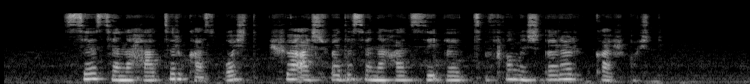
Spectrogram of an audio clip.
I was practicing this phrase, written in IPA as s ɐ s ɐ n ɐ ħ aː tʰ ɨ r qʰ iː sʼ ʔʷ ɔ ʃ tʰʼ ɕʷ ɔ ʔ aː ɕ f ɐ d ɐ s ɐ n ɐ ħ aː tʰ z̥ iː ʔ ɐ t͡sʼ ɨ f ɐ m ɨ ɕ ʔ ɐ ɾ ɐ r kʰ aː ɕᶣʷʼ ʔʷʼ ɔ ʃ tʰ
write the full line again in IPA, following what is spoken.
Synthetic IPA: s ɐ s ɐ n ɐ ħ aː tʰ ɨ r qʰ aː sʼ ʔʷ ɔ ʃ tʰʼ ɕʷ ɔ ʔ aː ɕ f ɐ d ɐ s ɐ n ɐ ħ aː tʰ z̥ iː ʔ ɐ t͡sʼ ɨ f ɐ m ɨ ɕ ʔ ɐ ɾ ɐ r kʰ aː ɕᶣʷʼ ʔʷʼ ɔ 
